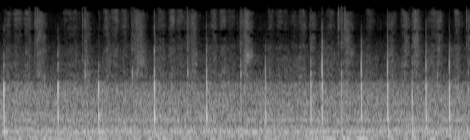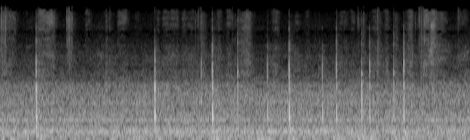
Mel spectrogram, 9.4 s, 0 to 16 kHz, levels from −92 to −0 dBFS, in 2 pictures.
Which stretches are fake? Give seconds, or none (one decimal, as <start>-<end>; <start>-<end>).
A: none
